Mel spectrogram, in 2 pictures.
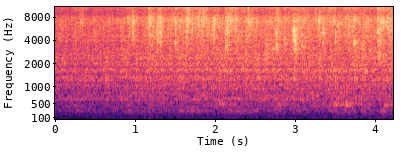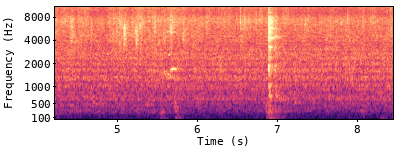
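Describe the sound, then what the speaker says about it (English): Fajita meat sizzles and crackles steadily in a hot frying pan, close and continuous, with a sharp metallic clink near the end. "Get that sizzle going."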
